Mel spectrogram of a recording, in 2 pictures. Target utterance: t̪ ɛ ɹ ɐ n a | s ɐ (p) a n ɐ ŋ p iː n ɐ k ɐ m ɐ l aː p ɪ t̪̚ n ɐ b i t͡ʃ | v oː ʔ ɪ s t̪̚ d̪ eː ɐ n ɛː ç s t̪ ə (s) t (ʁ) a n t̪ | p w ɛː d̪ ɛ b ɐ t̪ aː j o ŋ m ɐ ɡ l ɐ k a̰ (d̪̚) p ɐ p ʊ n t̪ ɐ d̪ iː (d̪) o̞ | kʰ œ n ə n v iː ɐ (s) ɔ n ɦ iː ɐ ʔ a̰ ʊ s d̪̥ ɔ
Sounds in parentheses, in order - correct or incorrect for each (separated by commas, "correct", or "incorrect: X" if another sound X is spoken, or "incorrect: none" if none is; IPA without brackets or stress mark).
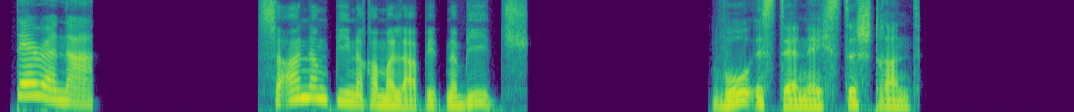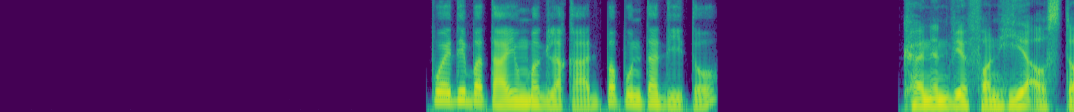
incorrect: ʔ, incorrect: ʃ, correct, correct, incorrect: t̪, incorrect: f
